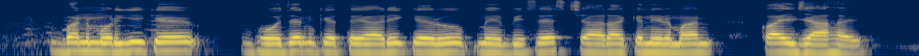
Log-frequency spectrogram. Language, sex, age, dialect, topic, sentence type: Magahi, male, 18-24, Western, agriculture, statement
